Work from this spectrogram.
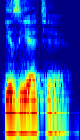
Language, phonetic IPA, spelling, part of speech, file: Russian, [ɪzˈjætʲɪje], изъятие, noun, Ru-изъятие.ogg
- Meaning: 1. withdrawal, removal, immobilization (of currency) 2. exception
